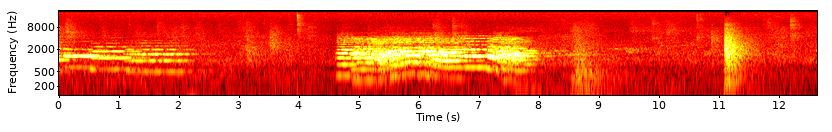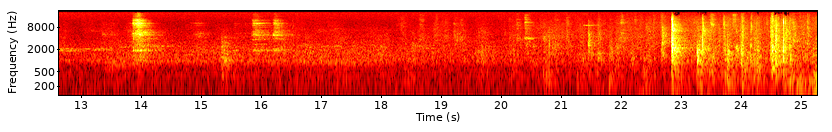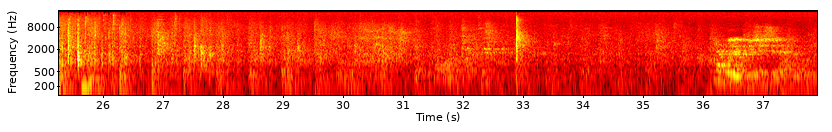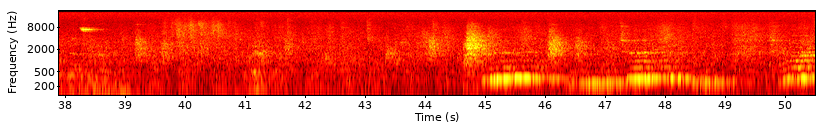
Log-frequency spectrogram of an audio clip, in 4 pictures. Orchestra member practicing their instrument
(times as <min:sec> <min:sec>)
0:00.0 0:02.6, 0:04.6 0:08.2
